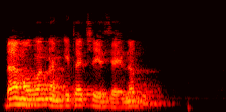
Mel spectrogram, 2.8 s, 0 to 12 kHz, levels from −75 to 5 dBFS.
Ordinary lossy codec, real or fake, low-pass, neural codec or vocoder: MP3, 32 kbps; fake; 10.8 kHz; codec, 44.1 kHz, 2.6 kbps, SNAC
